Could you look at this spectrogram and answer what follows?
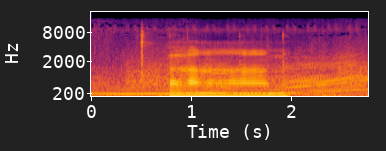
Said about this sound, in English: So now I'm just driving across the desert towards the telecom tower.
